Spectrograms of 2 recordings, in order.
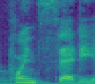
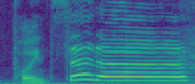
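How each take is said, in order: First: It ends 'set-ee-uh', with four syllables. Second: It ends 'set-uh', with three syllables. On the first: "as some people say" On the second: "But we're doing poinsettia"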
